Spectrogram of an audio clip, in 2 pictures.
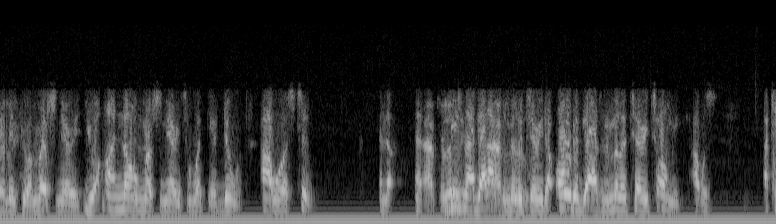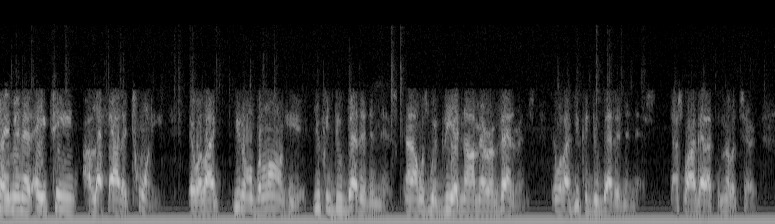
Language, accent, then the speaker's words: English; Brooklyn, New York, United States; I was raised in Brooklyn, East New York.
